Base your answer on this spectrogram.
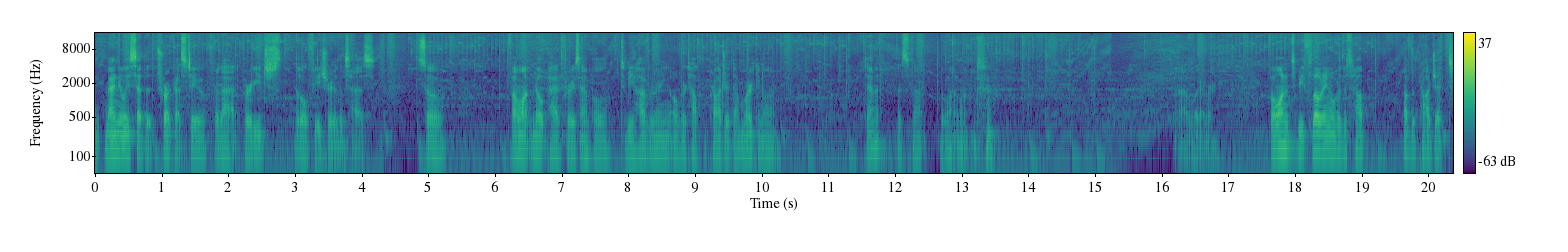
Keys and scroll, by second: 7.0 ctrl+super+z, 11.2-11.5 typing, 12.6-14.0 typing.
